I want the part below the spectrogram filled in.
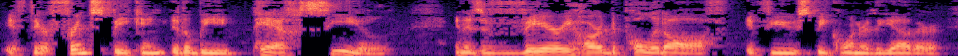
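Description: A man's voice: medium pitch, fairly even intonation, moderate pace, few pauses, darkish tone. A man, a priest as podcast guest, telling a story in a casual folksy way. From United States. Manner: folksy storyteller, frequent "y'all".

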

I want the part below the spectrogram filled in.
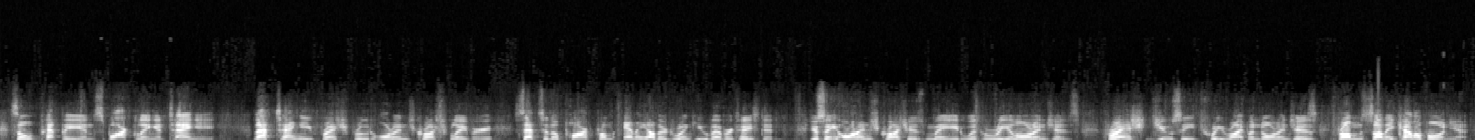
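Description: A man announcer delivering a chipper, emphatic, folksy 1950s radio commercial. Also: mid-range voice. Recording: dull vintage radio recording.

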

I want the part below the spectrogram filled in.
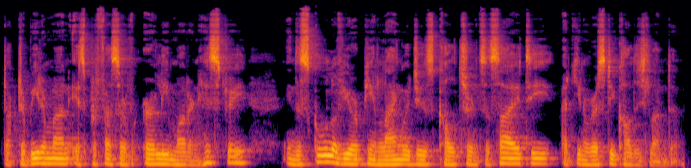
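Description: A man co-hosting an academic podcast, asking questions in a soft-spoken, hesitant way. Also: on the low side, fast talker. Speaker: podcast co-host. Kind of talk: academic interview.

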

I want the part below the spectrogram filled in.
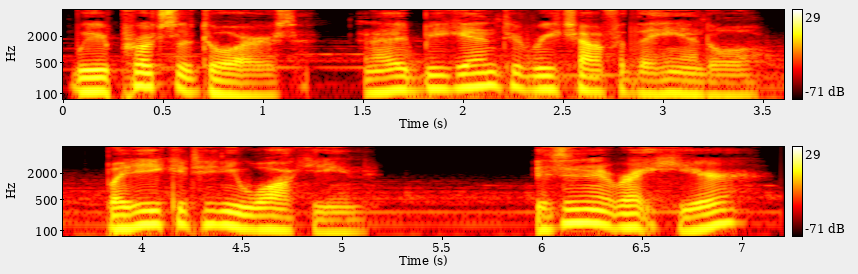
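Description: Low-voiced man narrating horror stories. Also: animated, normal speed, few pauses, dark tone. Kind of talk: reading submitted true scary stories. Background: faint background music.

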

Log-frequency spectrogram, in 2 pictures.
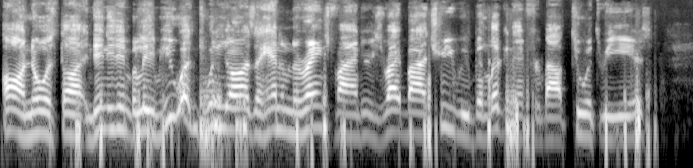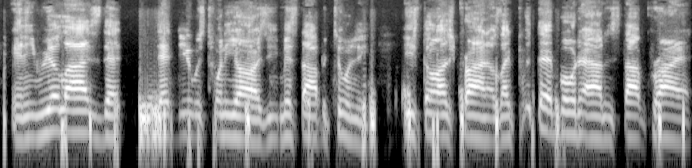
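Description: A man's voice: on the high side, steady tone, a little fast, a little mellow, no room sound, low-quality recording. A middle-aged man telling rambling hunting anecdotes as a guest, often repeating "I said.". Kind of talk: storytelling anecdotes.

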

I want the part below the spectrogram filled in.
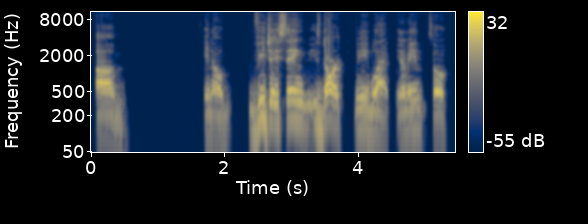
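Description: A man co-hosting a podcast in casual chat, talking in a relaxed, thoughtful way. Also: mid-range voice, unhurried, dry recording. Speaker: podcast co-host.

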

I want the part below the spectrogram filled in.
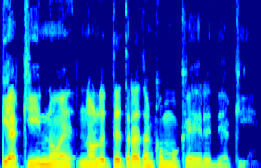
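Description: A man's voice: a little high, expressive, brisk, no echo. A man giving casual commentary on an interview clip, emphatic and opinionated, stopping to explain and argue his point.

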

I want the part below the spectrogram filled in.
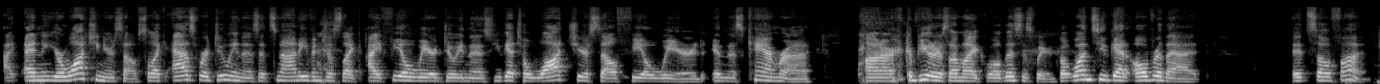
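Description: A man's voice: fairly high pitch, normal speed, fairly bright tone. A man hosting a podcast in casual chat, rambling and cutting himself off mid-thought. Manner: rambling, self-interrupting. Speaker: podcast host.

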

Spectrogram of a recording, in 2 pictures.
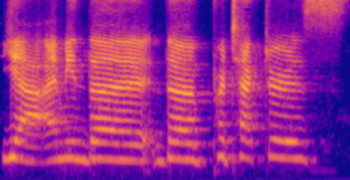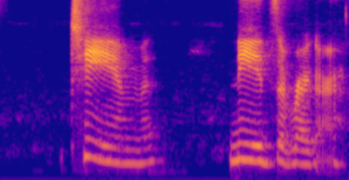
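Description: A woman's voice: on the high side, fairly even intonation, slow pace, sharp tone. A woman co-hosting a podcast in a casual chat about a TV show, making wry, joking remarks. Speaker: podcast co-host.

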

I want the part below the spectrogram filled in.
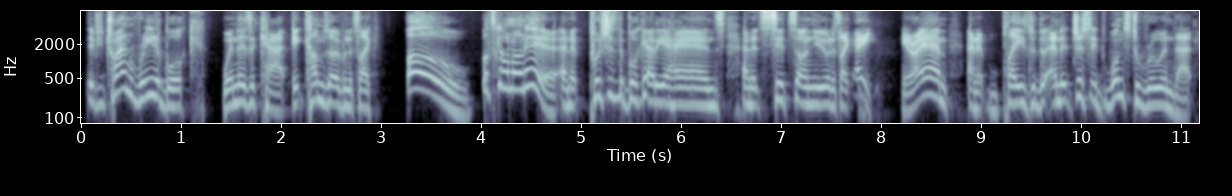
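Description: A man on a comedy panel game, telling rambling, animated stories. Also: high-pitched, fast talker, hardly any pauses, no echo, studio quality. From Australia.

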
